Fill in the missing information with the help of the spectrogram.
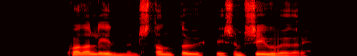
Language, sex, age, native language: Icelandic, male, 20-29, Icelandic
